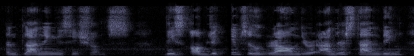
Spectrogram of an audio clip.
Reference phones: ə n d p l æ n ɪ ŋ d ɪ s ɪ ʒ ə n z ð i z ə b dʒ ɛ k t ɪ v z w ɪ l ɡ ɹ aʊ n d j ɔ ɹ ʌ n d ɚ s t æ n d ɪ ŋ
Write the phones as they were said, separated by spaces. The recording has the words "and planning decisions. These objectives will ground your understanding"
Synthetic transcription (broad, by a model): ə n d p l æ n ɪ ŋ d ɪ s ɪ ʃ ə n s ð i s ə b dʒ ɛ k t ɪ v s w ɪ l ɡ ɹ aʊ n d j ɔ ɹ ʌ n d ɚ s t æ n d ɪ ŋ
